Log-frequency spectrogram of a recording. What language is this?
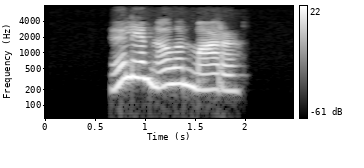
Western Mari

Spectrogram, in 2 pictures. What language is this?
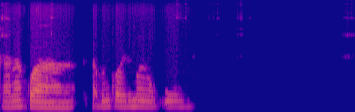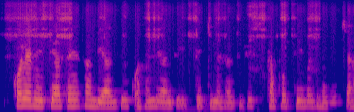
Gweno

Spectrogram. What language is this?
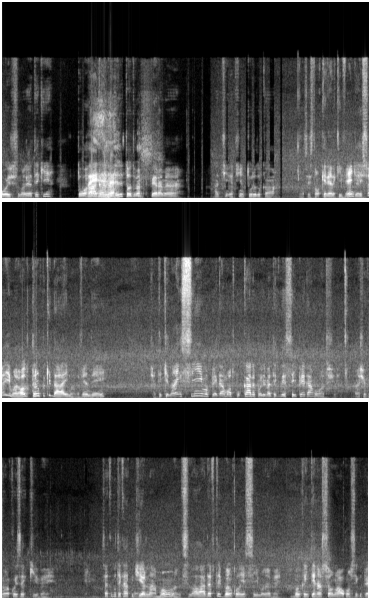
Portuguese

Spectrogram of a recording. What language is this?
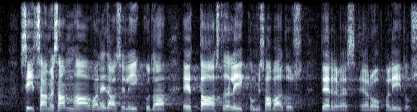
Estonian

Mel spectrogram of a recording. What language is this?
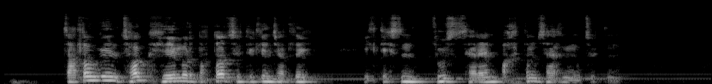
Mongolian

